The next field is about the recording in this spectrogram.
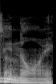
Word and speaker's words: Illinois: Illinois. – So? Illinois, das ist in, das S ist stumm. – Das ist, glaube ich, in Nordamerika irgendwo, ne? – Es ist in den USA. – Illinois ist ja ein Bundesstaat.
